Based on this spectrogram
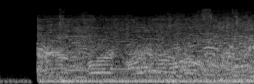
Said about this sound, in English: There were nearly 200 officers here as protesters and counter-protesters fought in the streets. Then chaos as a car drove through the crowd.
